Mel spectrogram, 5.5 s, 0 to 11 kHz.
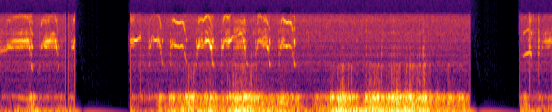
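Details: Osprey chicks on the Loch Arkaig nest, 19 July 2020, as an adult arrives with a whole trout. Short runs of high, rapid chirps, then softer ones, over strong low wind buffeting.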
